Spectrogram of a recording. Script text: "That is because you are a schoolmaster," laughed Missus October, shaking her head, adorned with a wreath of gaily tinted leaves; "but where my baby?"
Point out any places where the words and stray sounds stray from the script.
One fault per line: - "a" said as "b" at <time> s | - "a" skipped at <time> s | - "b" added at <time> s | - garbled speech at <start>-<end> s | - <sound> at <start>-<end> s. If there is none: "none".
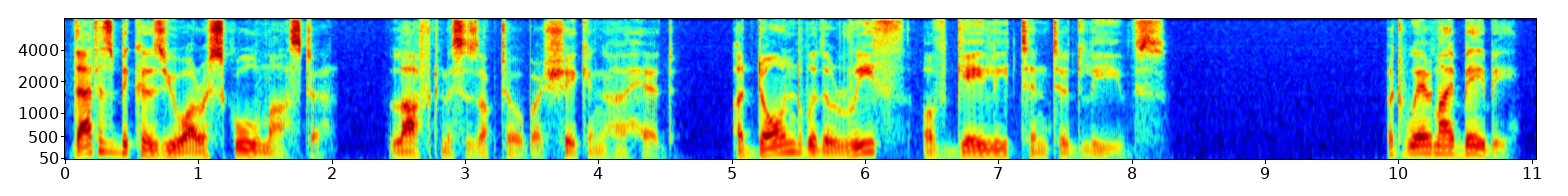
none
